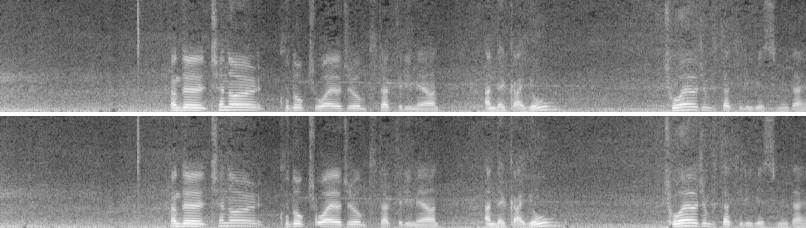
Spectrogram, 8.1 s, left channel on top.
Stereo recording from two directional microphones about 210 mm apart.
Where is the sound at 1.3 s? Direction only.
Centre (ahead or behind).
